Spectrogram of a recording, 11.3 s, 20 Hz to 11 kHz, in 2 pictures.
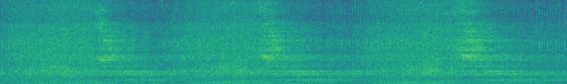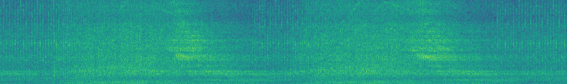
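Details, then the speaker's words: BMW 525d E39 M57 diesel after freeing the seized turbo geometry lever and adjusting its screw: repeated throttle blips with turbo whoosh rising cleanly each stab; boost builds strongly even at slight throttle; normal boost after repair. "Le turbo il charge. On entend il charge vraiment fort. Parce que j'ai réglé un petit peu la petite vis qu'il y a."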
